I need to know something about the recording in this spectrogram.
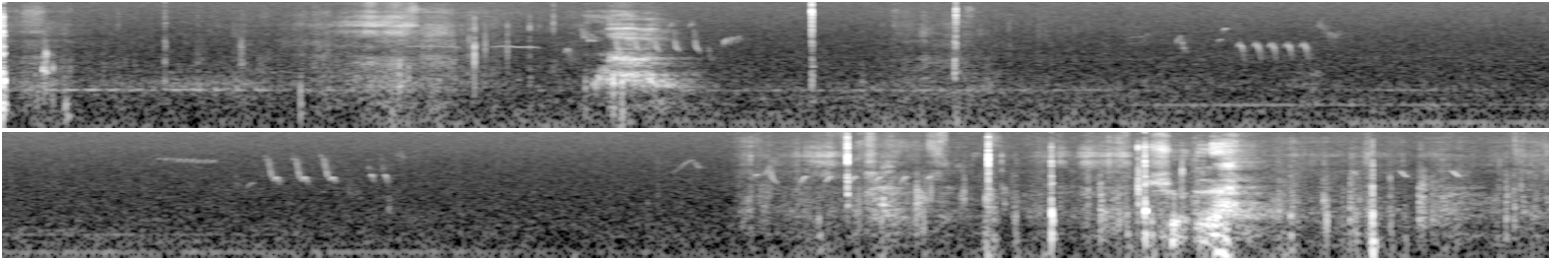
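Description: Handling noises of a shotgun and footsteps on gravel, with long quiet stretches and a few faint chirps between. A denser run of clicks and rustles starts about three-quarters of the way in.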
